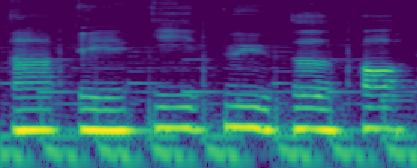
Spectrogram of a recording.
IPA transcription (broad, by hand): a e i y ø ɒ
